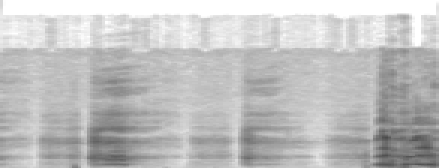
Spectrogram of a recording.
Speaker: And in cassia, one of the very interesting thing is the cough always precedes the asthma. So how will you get that?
